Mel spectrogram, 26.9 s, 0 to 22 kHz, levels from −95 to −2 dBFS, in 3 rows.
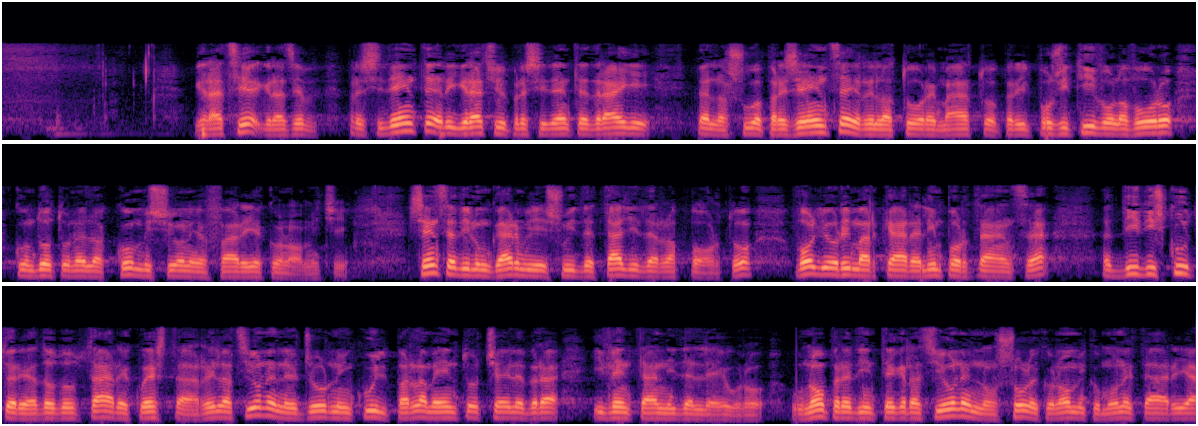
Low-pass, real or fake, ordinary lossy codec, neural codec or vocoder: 7.2 kHz; real; none; none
